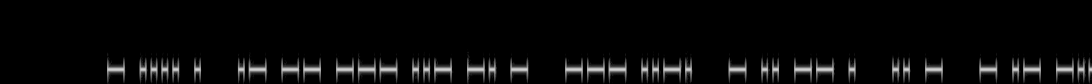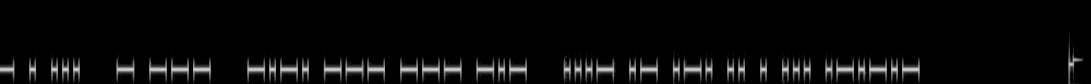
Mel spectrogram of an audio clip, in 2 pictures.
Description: Morse code, heard as a keyed tone, about 22 wpm, 700 Hz. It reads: THE AMOUNT OF TIME IT TAKES TO COOK VARIES.
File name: Sentences with 7-Word Phrases - 22wpm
